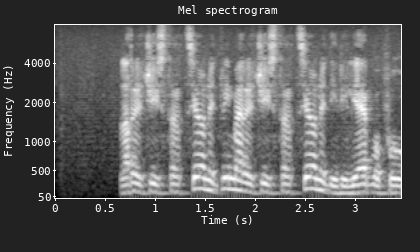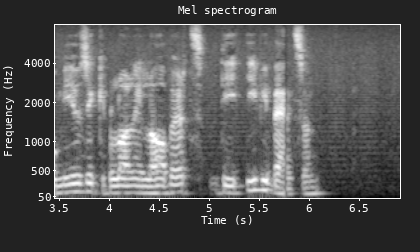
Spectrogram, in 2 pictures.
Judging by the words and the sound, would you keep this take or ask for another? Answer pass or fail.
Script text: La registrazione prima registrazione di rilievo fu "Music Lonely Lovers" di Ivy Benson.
fail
